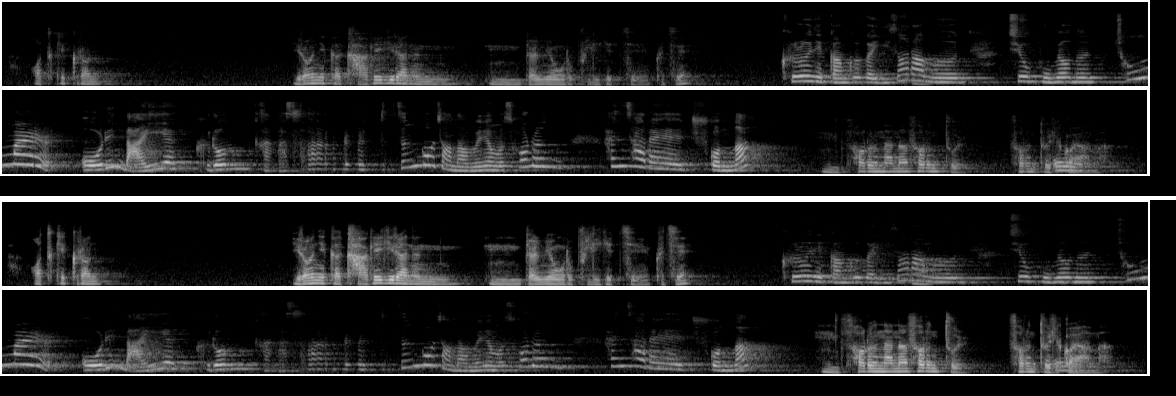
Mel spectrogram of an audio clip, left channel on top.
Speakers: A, on the right; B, on the left.
A: 어떻게 그런 이러니까 가객이라는 음, 별명으로 불리겠지. 그치?
B: 그러니까. 그러니까 이 사람은
A: 어,
B: 지금 보면은 정말 어린 나이에 그런 가사 쓴 거잖아. 왜냐면 서른 한 살에 죽었나?
A: 음, 서른하나, 서른둘. 서른둘일
B: 어,
A: 거야, 아마.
